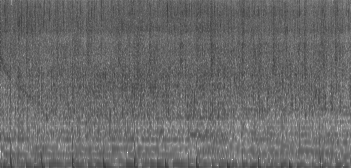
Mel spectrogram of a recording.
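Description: Curry leaves and whole spices, including cloves, star anise and cardamom, fry in hot oil for a mutton head gravy. The sizzling is loud, close and steady, with faint regular taps running under it.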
